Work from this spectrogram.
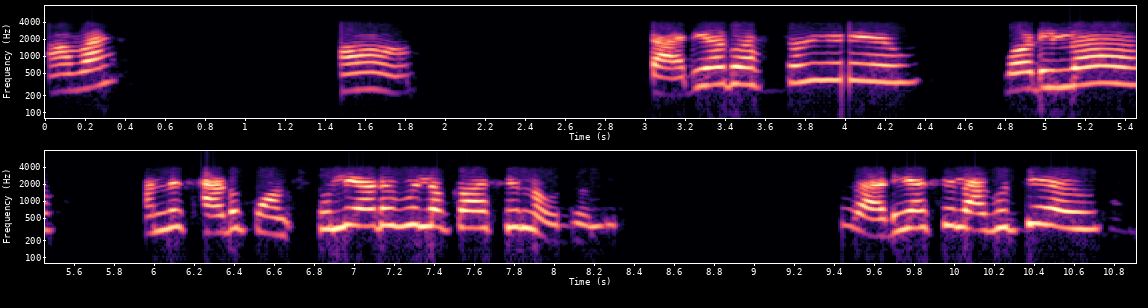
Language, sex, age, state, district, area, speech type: Odia, female, 60+, Odisha, Jagatsinghpur, rural, conversation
